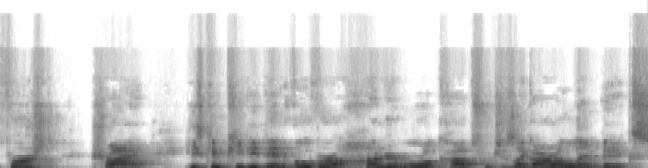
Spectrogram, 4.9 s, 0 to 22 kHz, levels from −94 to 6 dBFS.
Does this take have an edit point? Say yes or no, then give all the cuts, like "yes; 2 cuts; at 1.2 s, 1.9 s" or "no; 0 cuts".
no; 0 cuts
